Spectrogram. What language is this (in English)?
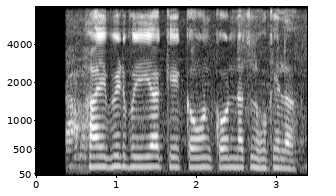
Bhojpuri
